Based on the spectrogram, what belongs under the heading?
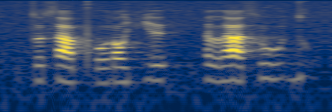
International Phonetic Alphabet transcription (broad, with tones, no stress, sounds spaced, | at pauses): t ʊ˨ s a˨ pʼ o˨ ɾ ɔ˦˨ ç ɪ˦ | l a˧ s u˦ d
